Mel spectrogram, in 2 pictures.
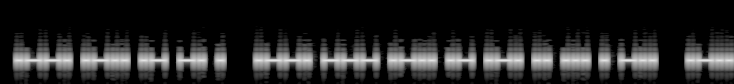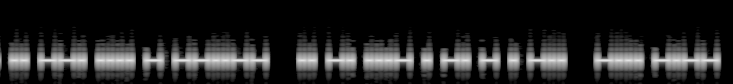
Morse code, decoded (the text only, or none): PLANE POLARISED LIGHT, INVENTED BY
